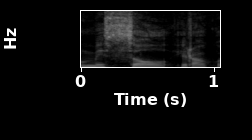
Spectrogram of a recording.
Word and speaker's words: missile: 일단 인도가 fired missiles, 영어로는 미사일이 아니고 missile이라고 읽고요.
